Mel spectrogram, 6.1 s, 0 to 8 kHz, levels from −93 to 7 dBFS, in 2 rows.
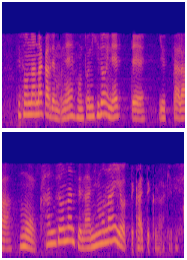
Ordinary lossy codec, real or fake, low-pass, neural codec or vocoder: AAC, 16 kbps; real; 7.2 kHz; none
